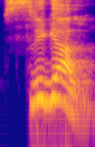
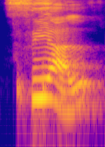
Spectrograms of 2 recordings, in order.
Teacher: এই গ প্রথম ধাপে এই গ ব্যঞ্জন ধ্বনিটি বিলুপ্ত হয়ে গেছে গ ব্যঞ্জন ধ্বনিটি বিলুপ্ত হয়ে গেছে এবং পরবর্তীকালে গ এর পরিবর্তে তৃতীয় একটা ধ্বনি অন্তস্থ অ এর আবির্ভাব ঘটেছে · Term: শ্রুতি ধ্বনি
